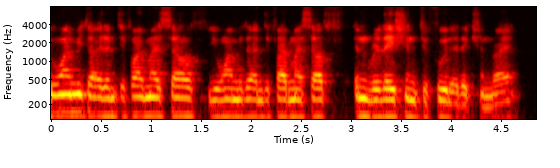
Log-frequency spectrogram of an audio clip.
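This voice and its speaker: Very fast and monotone, a man talks at medium pitch in a dark, mellow tone. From Jordan. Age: 50s. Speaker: food addiction recovery specialist. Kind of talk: interview. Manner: halting, many fillers.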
